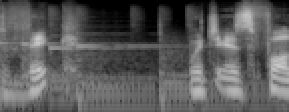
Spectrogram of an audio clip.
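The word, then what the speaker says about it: Vicks: And it's supposed to be pronounced like a W, like Vic, and not like an F, which is thick.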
